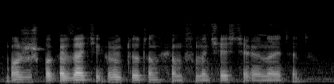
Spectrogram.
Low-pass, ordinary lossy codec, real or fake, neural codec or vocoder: 7.2 kHz; Opus, 64 kbps; real; none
